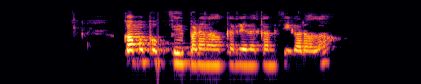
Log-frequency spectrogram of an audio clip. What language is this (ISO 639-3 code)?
cat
